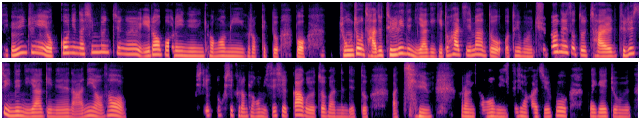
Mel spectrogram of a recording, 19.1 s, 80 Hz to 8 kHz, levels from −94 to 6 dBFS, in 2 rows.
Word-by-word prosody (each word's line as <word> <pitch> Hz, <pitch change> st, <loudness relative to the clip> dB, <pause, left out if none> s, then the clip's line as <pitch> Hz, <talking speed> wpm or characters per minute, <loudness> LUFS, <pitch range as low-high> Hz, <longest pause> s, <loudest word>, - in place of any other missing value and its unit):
여행 255 Hz, +9 st, +3 dB
중에 295 Hz, -5 st, 0 dB
여권이나 260 Hz, +10 st, +4 dB
신분증을 270 Hz, -, -2 dB
잃어버리는 185 Hz, -4 st, +2 dB
경험이 165 Hz, -1 st, -2 dB
그렇게 155 Hz, 0 st, -7 dB
또 145 Hz, -, 0 dB, 0.2 s
뭐 135 Hz, -3 st, +6 dB, 0.5 s
종종 210 Hz, +5 st, +7 dB
자주 195 Hz, -1 st, +4 dB
들리는 220 Hz, -, +4 dB
이야기이기도 150 Hz, +3 st, 0 dB
하지만 220 Hz, -1 st, +2 dB
또 165 Hz, -4 st, +2 dB
어떻게 180 Hz, -1 st, -4 dB
보면 150 Hz, -3 st, -5 dB
주변에서도 280 Hz, -4 st, +2 dB
잘 165 Hz, -2 st, +4 dB
들을 200 Hz, +8 st, 0 dB
수 270 Hz, -2 st, -5 dB
있는 180 Hz, -4 st, 0 dB
이야기는 145 Hz, -2 st, -4 dB
아니어서 160 Hz, +5 st, -2 dB, 1.1 s
'혹시 190 Hz, -, -9 dB
혹시 200 Hz, +1 st, -10 dB
그런 165 Hz, -4 st, -7 dB
경험이 155 Hz, -2 st, -8 dB
있으실까?' 175 Hz, +6 st, 0 dB
하고 160 Hz, -9 st, 0 dB
여쭤봤는데 140 Hz, -4 st, -7 dB
또 130 Hz, -, -7 dB, 0.3 s
마침 145 Hz, +2 st, -4 dB, 0.4 s
그런 155 Hz, -2 st, -3 dB
경험이 145 Hz, 0 st, -5 dB
있으셔 155 Hz, +3 st, -9 dB
가지고 150 Hz, +4 st, -4 dB, 0.3 s
되게 155 Hz, 0 st, -2 dB
좀 140 Hz, -2 st, -8 dB
170 Hz, 325 characters per minute, -23 LUFS, 150-210 Hz, 1.1 s, 종종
